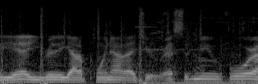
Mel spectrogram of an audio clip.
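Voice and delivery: ordinary talk, nothing marked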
